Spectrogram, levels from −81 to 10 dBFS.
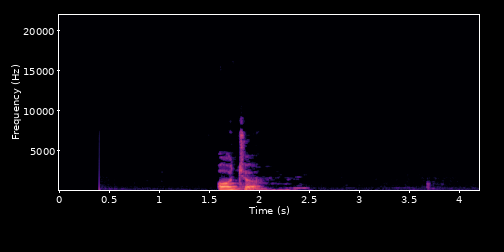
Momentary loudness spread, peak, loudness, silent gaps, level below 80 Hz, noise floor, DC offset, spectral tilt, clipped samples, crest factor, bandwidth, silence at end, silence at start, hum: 27 LU; -2 dBFS; -18 LUFS; none; -50 dBFS; -72 dBFS; under 0.1%; -6.5 dB/octave; under 0.1%; 22 dB; 9 kHz; 1.9 s; 1.6 s; none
